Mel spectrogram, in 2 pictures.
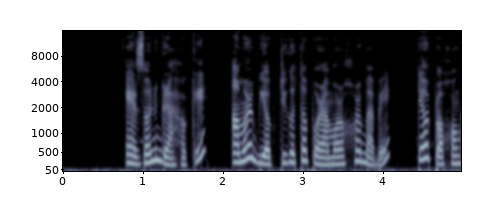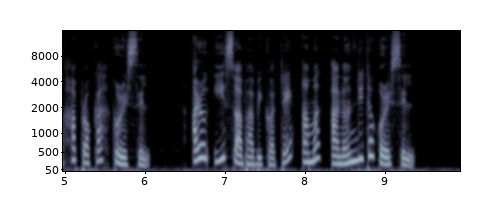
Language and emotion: Assamese, happy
